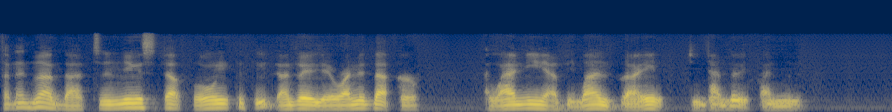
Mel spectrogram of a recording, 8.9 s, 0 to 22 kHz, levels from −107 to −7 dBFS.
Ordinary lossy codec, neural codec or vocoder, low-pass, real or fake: none; codec, 16 kHz, 0.5 kbps, FunCodec, trained on Chinese and English, 25 frames a second; 7.2 kHz; fake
